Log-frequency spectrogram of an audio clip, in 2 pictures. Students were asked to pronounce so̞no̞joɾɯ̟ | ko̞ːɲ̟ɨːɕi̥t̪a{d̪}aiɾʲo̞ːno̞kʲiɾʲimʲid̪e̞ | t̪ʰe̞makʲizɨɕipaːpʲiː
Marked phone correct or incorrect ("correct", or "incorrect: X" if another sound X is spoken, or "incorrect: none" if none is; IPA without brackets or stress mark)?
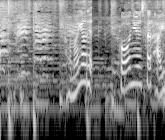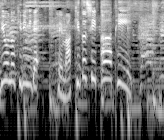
incorrect: t̪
